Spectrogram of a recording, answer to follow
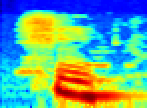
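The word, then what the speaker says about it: し: not the same way it's not see it's she so that is one catch which you have to remember and pronounce it correctly for a brain to memorize for a brain to memorize it correctly so we pronounce pronounce it she from now on like a she in sheep she let's hear it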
